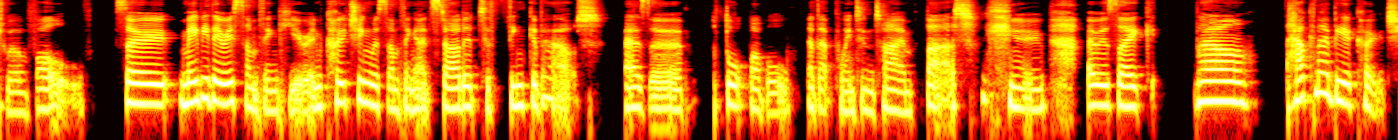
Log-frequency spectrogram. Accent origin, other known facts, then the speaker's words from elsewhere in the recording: Australia; when I was growing up as a child in Australia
